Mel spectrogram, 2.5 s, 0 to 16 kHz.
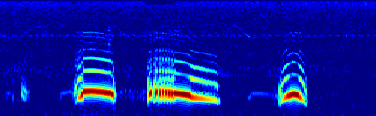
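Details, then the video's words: Spotted dove used as a decoy, calling at dawn to attract others. The phrase is mellow and hooting: a steady coo, a drawn-out falling coo, then a short rounded final note, clean and quiet behind. "Chim cu gáy mồi gáy gù15P sáng kích bổi"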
